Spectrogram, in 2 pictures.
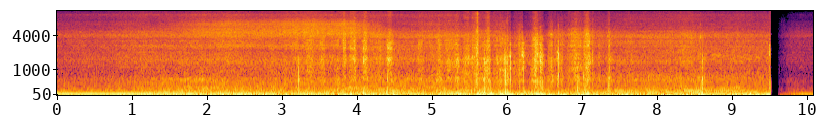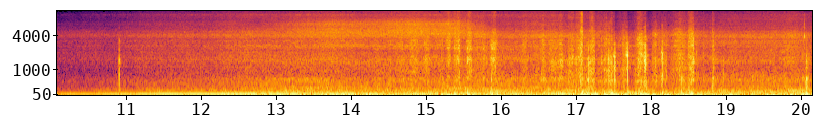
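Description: Dive boat's engine running with a steady low drone, with wind and a run of knocks and rattles from gear on deck. The sound cuts off sharply about halfway and the same stretch starts over.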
